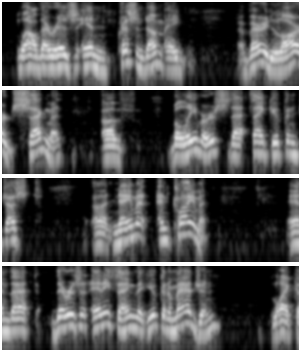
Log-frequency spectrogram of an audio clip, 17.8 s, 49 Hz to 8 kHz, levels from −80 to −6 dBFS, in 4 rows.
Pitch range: 125-180 Hz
